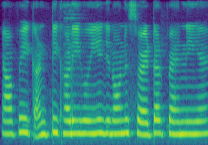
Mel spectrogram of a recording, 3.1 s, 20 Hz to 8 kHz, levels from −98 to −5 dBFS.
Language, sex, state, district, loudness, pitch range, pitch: Hindi, female, Uttar Pradesh, Hamirpur, -19 LUFS, 255-275 Hz, 265 Hz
